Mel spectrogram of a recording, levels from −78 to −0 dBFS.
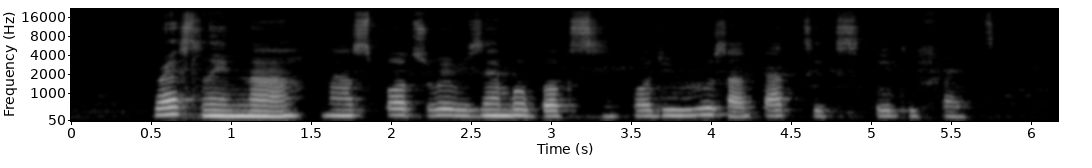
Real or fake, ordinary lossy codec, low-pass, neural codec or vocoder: real; none; 19.8 kHz; none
